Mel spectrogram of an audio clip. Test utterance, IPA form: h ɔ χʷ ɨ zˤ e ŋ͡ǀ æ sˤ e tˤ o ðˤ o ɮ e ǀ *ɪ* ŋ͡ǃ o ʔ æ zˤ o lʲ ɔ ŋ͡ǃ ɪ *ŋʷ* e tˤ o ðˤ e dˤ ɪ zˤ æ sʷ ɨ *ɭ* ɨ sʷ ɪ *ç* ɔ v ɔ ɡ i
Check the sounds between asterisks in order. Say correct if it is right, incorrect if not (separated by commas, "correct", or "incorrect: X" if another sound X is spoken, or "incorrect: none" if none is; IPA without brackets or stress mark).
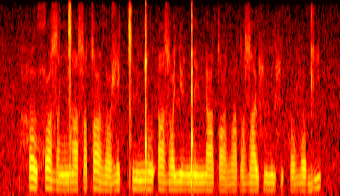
incorrect: ɨ, incorrect: ŋ, incorrect: l, incorrect: h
